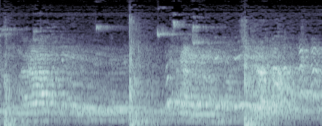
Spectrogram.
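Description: A volleyball being struck during a rally in a gym hall: three sharp smacks about a second and a half apart, echoing in the hall, with short high shoe squeaks on the court floor and players' voices.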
